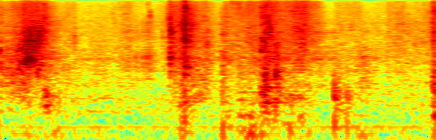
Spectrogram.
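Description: A few brief, soft rustles and scuffs of people moving in a small room.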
